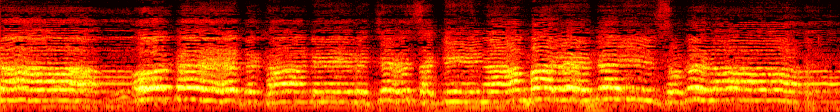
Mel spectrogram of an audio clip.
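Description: Men's voices chanting a noha, a Shia mourning lament, in short repeated phrases.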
